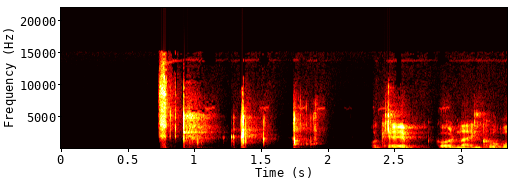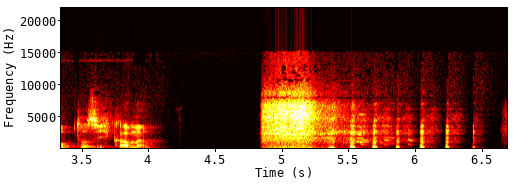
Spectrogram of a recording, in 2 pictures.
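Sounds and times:
can or bottle of Asahi Super Dry beer being opened: 0:00.8 - 0:02.0
speech: 0:02.3 - 0:04.2, 0:05.4 - 0:05.9
laughter: 0:04.9 - 0:06.5.

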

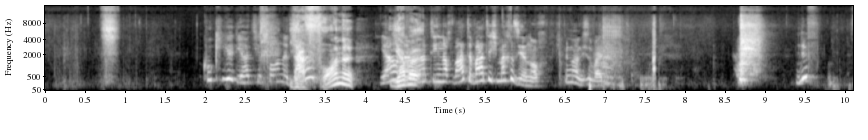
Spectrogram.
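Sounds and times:
quick intake of breath: 0:00.7 - 0:01.0
speech: 0:02.0 - 0:07.4
person sneezing: 0:08.6 - 0:09.2.

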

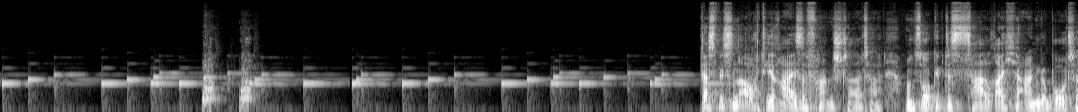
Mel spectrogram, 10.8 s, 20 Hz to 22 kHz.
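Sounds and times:
sled huskies barking and yelping: 0:02.0 - 0:02.6
speech: 0:07.0 - 0:10.7.

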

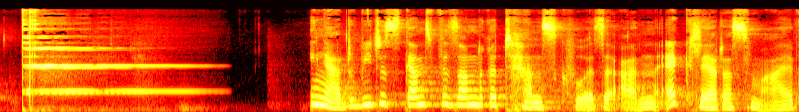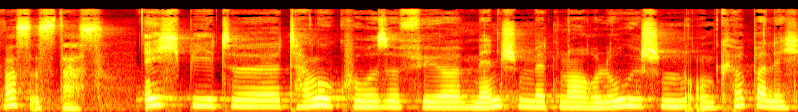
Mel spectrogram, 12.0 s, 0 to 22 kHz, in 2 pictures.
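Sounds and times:
glasses clinking in a toast at a dance school on Kastanienallee: 0:00.0 - 0:01.7
speech: 0:02.4 - 0:11.9.

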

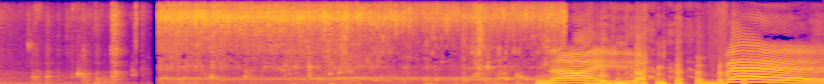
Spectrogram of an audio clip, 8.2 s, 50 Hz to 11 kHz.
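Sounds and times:
bathwater gushing into glass jam jars: 0:01.6 - 0:05.7
soft splashing: 0:02.1 - 0:05.5
speech: 0:05.4 - 0:08.2
laughter: 0:05.8 - 0:08.2.

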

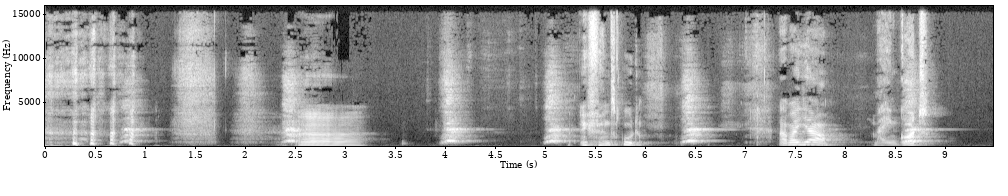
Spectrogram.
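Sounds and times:
laughter: 0:00.0 - 0:01.0
dog barking: 0:00.7 - 0:01.1, 0:02.4 - 0:02.6, 0:03.9 - 0:04.4, 0:05.0 - 0:05.4, 0:06.4 - 0:06.8, 0:08.6 - 0:09.1
speech: 0:02.5 - 0:03.3, 0:05.4 - 0:06.2, 0:07.4 - 0:09.0.

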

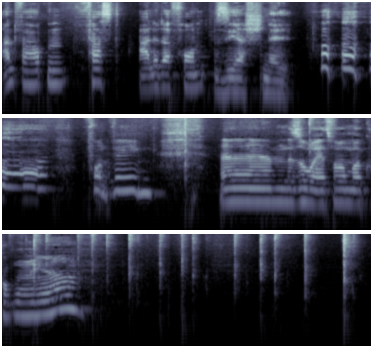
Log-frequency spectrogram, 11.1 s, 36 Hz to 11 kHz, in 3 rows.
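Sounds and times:
speech: 0:00.0 - 0:03.9, 0:04.6 - 0:08.3
laughter: 0:03.1 - 0:04.2
typing on a computer keyboard: 0:07.6 - 0:11.0.

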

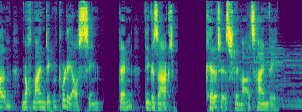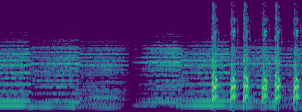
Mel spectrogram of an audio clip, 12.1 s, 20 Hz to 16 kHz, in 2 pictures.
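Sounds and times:
speech: 0:00.0 - 0:05.7
huskies whining in howl-like tones: 0:10.3 - 0:12.0.

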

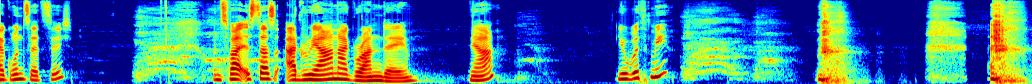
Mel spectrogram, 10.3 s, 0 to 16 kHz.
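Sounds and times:
speech: 0:00.0 - 0:01.5, 0:02.1 - 0:05.0, 0:06.2 - 0:07.0, 0:08.2 - 0:08.5, 0:09.9 - 0:10.1
harsh coughs: 0:01.3 - 0:02.3, 0:06.8 - 0:08.7, 0:09.9 - 0:10.3
wheezy gasp for breath: 0:01.6 - 0:02.2, 0:08.3 - 0:10.3.

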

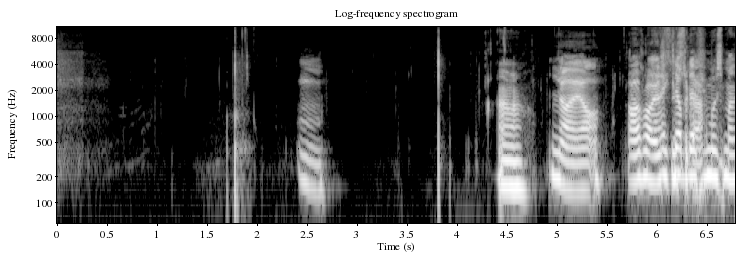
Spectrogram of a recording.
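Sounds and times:
gum chewing: 0:00.6 - 0:05.8
sharp wet mouth smacks: 0:00.8 - 0:02.0, 0:03.4 - 0:04.4
speech: 0:02.4 - 0:02.8, 0:04.4 - 0:06.7.

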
